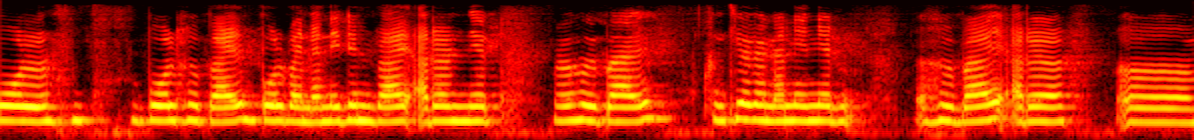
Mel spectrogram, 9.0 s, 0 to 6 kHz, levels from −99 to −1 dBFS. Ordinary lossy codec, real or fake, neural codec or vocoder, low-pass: none; fake; codec, 44.1 kHz, 7.8 kbps, Pupu-Codec; 5.4 kHz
